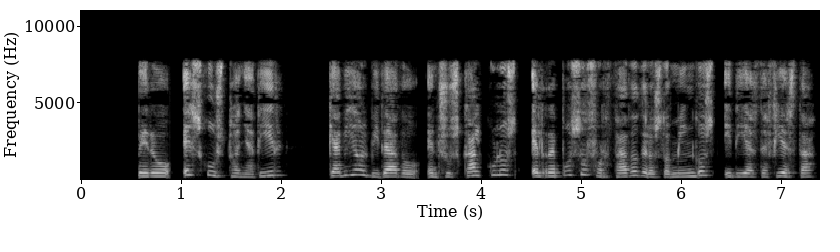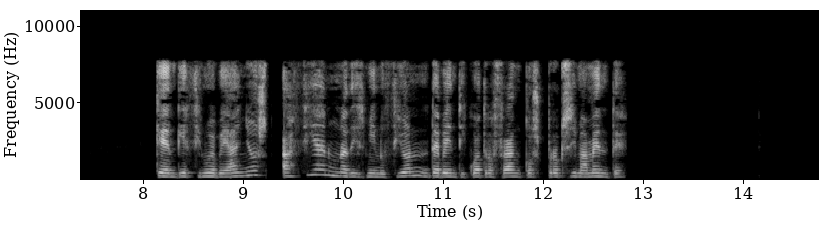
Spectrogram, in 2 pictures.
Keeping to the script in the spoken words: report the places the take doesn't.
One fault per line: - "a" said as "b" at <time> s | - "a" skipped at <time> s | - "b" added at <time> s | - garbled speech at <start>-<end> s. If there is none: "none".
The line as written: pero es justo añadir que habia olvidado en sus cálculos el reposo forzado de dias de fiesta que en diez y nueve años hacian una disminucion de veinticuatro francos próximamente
- "los domingos y" added at 5.6 s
